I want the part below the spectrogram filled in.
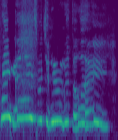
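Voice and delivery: goofy, loud, very high cartoon voice. Retelling a game, the speaker voices an awakened creature greeting the party: cartoon voice. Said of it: "it was probably some cartoon voice".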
